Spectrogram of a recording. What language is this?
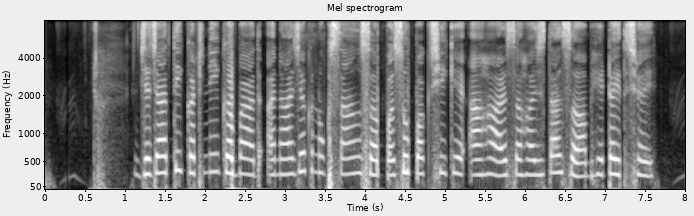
Maithili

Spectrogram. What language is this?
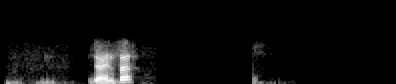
Dogri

